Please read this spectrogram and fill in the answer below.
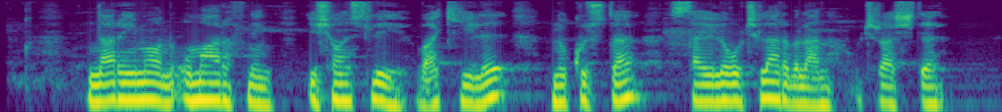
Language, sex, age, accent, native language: Uzbek, male, 18-24, Buxoro, Uzbek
